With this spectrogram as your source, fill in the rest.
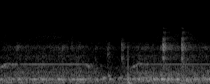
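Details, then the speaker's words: Maytag washer MVW7230HC0 on a test station during the wash cycle: steady motor hum with an occasional sharp click from a worn clutch, which is then replaced; may also give F7 E4 errors. "so I've got the machine hooked up to my test station over here and during the wash cycle you can occasionally hear that clicking"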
